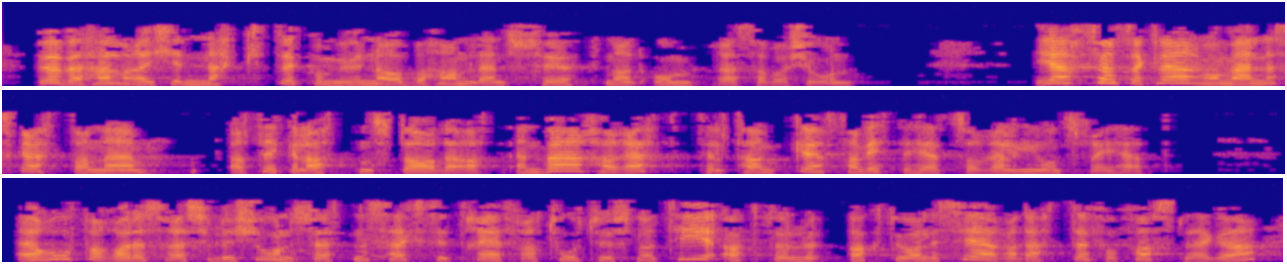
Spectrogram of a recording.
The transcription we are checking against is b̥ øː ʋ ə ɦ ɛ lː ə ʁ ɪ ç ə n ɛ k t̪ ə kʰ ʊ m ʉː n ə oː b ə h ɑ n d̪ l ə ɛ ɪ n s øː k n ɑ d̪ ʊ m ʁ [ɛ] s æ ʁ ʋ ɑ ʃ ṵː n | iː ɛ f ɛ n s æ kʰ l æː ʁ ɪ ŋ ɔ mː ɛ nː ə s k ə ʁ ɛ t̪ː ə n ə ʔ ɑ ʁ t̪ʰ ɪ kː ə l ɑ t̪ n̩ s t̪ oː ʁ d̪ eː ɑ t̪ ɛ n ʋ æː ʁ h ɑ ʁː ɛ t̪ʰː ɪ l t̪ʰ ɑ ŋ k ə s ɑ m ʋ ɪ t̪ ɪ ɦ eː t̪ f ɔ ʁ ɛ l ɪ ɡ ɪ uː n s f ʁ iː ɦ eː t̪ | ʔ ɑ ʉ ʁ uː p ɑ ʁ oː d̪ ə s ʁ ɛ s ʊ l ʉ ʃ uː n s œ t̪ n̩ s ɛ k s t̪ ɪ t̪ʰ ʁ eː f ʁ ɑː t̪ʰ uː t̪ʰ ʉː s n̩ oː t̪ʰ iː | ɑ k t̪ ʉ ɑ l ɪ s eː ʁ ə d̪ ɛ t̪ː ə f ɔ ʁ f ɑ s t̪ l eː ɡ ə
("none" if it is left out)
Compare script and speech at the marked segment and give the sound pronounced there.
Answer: ɛ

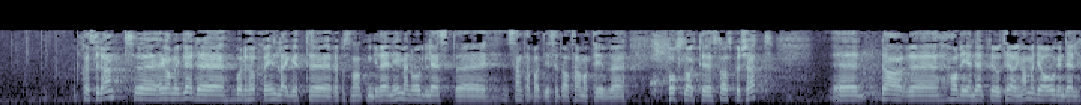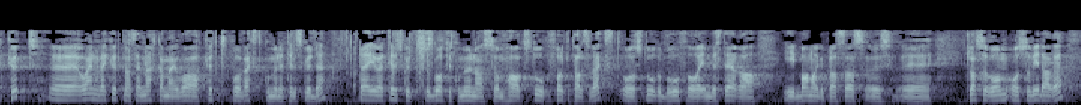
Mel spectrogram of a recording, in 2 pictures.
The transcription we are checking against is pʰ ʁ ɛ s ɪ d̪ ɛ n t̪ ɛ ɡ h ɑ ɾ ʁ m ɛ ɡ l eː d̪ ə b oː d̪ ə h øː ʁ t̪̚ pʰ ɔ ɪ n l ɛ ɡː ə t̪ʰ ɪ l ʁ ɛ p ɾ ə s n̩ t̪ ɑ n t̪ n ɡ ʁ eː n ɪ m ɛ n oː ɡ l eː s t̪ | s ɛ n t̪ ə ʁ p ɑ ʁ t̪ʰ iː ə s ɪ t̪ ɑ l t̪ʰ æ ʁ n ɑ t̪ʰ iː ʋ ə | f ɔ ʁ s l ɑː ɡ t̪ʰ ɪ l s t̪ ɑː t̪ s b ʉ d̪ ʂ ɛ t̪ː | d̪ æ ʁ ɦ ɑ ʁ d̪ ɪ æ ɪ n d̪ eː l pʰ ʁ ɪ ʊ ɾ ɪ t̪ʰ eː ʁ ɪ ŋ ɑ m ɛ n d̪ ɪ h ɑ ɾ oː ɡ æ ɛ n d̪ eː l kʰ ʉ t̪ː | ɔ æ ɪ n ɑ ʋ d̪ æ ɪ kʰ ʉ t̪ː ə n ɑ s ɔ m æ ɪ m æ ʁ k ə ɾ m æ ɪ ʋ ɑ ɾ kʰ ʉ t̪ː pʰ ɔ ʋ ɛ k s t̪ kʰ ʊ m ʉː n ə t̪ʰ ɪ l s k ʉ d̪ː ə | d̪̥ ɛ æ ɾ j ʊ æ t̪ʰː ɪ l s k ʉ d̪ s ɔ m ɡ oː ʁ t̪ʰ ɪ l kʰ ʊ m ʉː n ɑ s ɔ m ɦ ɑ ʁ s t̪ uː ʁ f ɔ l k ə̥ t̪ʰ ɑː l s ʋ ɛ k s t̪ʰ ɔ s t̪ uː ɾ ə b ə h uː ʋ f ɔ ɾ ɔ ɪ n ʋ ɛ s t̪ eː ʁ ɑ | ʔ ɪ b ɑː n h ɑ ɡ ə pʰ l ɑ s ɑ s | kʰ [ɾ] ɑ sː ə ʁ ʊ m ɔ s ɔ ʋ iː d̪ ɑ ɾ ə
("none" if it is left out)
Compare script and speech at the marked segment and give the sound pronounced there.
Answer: l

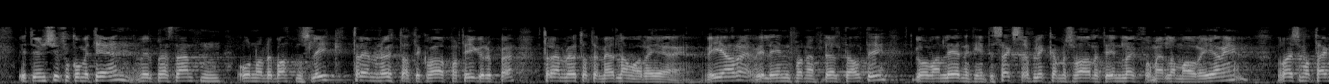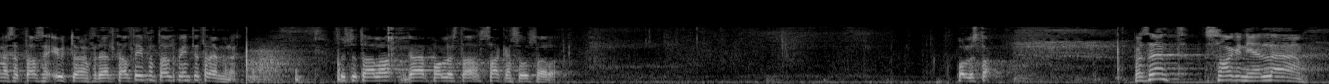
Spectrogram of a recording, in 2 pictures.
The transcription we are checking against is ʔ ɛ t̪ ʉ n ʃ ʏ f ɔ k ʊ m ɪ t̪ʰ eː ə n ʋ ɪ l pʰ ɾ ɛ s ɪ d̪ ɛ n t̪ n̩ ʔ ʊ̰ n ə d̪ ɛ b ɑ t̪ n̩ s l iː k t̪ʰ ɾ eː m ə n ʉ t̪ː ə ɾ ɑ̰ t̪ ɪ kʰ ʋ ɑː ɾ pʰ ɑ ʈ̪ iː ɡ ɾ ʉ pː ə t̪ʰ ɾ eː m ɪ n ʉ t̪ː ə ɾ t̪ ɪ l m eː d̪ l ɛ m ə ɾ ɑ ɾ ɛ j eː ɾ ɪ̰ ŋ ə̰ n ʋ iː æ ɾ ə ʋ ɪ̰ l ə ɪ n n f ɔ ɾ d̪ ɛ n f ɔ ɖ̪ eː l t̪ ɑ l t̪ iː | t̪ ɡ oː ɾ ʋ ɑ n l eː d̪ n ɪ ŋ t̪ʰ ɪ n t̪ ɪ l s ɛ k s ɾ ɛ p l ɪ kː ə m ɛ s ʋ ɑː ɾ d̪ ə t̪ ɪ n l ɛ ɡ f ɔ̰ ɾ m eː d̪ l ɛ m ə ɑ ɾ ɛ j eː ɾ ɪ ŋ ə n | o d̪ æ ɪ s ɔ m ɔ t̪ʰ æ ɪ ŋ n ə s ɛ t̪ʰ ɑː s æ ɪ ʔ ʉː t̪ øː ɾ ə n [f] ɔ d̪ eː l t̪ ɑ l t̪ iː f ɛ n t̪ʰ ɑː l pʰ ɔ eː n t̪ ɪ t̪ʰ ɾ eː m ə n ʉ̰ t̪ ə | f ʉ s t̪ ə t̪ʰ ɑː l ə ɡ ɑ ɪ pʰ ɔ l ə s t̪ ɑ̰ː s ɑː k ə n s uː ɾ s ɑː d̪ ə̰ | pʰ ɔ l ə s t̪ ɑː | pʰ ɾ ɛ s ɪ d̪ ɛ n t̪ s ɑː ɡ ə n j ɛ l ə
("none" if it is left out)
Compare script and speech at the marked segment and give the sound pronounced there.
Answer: f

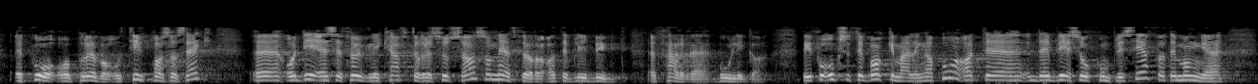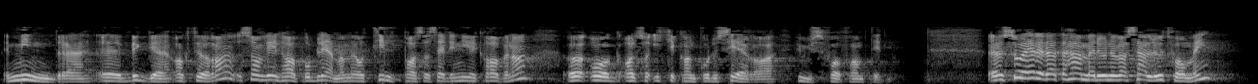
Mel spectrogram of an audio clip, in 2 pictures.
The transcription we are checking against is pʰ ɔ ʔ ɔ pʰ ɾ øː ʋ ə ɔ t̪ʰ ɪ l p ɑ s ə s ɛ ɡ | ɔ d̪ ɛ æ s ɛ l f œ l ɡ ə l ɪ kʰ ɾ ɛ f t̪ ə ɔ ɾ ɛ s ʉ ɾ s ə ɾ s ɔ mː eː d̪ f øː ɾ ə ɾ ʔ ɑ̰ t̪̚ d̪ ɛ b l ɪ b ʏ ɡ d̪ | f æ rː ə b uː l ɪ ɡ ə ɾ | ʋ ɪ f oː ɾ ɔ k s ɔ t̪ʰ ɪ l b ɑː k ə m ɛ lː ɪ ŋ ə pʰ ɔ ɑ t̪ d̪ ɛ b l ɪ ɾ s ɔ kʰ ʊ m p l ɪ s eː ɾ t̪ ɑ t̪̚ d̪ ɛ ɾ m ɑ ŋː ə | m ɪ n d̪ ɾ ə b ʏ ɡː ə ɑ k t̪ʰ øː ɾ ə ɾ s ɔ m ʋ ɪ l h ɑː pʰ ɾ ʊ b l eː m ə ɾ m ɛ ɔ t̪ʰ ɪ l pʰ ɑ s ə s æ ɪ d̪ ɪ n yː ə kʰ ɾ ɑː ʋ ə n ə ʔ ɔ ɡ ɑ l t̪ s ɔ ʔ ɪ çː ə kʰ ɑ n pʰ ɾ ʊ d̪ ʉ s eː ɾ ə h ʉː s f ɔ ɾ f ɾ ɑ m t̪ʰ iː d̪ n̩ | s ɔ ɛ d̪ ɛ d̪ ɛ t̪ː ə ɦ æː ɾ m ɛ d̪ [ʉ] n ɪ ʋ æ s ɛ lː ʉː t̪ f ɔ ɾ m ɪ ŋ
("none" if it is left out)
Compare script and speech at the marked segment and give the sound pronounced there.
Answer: ʉ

